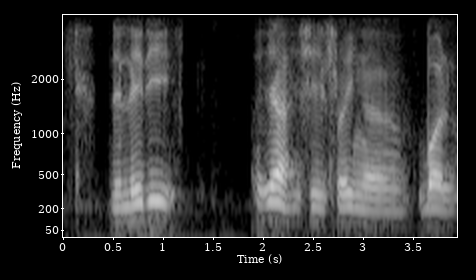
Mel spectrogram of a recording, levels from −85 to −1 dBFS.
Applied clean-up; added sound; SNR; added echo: neural separator model SepFormer DNS4.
